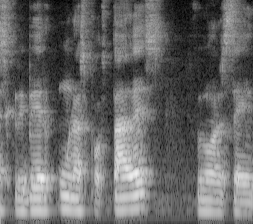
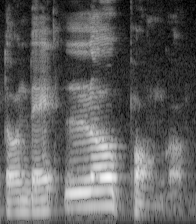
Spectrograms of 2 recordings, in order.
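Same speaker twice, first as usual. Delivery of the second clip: slow answer; 4 dB louder, much slower than usual. Shown as a demonstration. Teacher revealing the answer slowly to students. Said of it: "we would say".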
